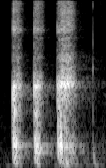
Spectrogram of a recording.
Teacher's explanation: 성대가 울리지 않는게 무성음 있데 크크크 이렇게 할 때 크 크크의 소리가 들리긴 하지만 성대를 울리지 않아요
